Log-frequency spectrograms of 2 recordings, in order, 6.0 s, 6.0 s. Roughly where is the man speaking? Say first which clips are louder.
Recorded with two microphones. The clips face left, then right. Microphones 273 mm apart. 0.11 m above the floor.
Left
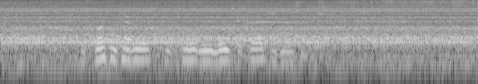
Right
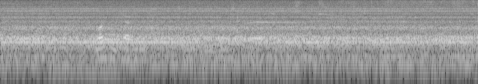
Left 2 dB; left.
